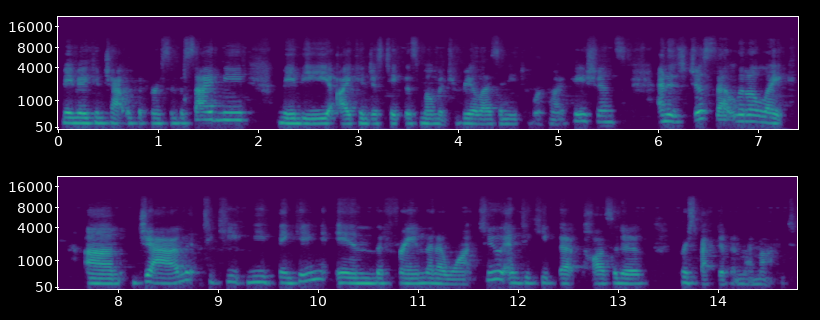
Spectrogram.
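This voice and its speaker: A woman's voice: low-pitched, animated, normal speed, slightly rough. A woman in her thirties, a fitness coach, leading a casual, upbeat workshop talk with lots of fillers. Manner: chatty, upbeat, filler-heavy.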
